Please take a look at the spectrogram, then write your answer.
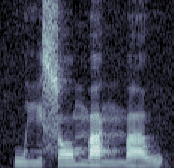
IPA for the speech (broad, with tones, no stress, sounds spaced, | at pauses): w i˨˩ s ɔ˧˥ m a˧ ŋ m a˨˩˦ w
